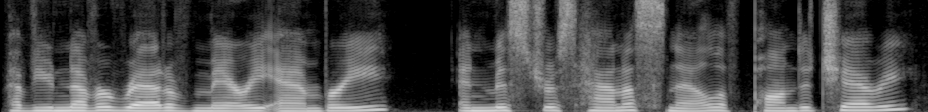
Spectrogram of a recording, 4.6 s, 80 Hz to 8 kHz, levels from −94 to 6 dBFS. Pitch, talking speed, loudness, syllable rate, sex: 205 Hz, 170 wpm, -17 LUFS, 5.0 syllables/s, female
